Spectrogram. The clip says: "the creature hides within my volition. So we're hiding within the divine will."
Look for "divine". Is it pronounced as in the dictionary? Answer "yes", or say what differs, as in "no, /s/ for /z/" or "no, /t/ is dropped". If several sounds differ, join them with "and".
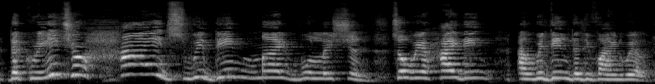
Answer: yes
